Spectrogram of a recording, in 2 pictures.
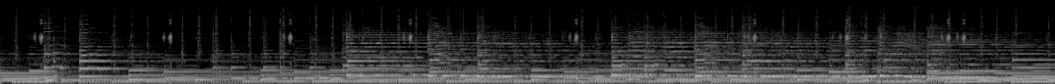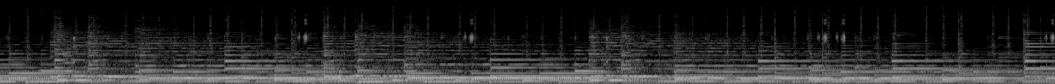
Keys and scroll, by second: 6.6 ctrl+g, 10.2 F12, 10.6 5, 10.8 Return, 11.8 F12, 12.3 6, 12.4 Return, 12.9 ctrl+v, 16.4 Left, 16.8 Up, 20.0 ctrl+u.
